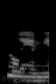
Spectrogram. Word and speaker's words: Selene: We finally get to see the true form of our baddie, Selene. Is that correct? Am I saying that right? – Selene, yeah.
